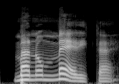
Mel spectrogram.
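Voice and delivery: loud scornful exclamation; indignant. A narrator's reading. Plump friend scolding Santippe about Socrates, indignant. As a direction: cut in with disdain. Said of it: "esclamò con sdegno".

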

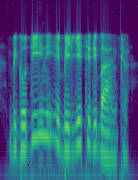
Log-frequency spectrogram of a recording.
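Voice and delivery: ordinary delivery

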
